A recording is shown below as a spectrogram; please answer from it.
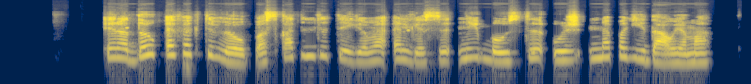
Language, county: Lithuanian, Vilnius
